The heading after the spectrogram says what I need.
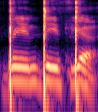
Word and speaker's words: Brindisia: You have to pronounce the Brin and then. Brimstone I had to break it up and I had to do this. Brindisia.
